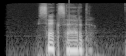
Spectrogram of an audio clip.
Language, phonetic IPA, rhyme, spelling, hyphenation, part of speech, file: Hungarian, [ˈsɛksaːrd], -aːrd, Szekszárd, Szek‧szárd, proper noun, Szekszard.ogg
- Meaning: a city in Hungary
